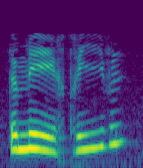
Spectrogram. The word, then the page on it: d'r Mertriiwel: Bas-Rhin; Herrlisheim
